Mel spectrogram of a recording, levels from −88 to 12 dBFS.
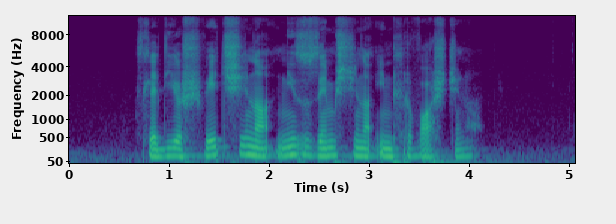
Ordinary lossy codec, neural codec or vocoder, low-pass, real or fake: none; none; none; real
